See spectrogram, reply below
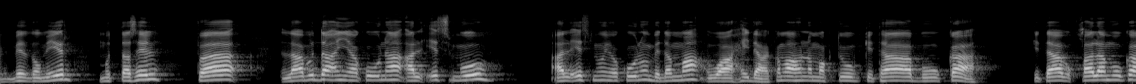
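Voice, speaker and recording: A man's voice: sits high, clear, resonant tone. A man teaching Arabic grammar, explaining patiently and repeating each example word several times while speaking straight to the viewers.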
